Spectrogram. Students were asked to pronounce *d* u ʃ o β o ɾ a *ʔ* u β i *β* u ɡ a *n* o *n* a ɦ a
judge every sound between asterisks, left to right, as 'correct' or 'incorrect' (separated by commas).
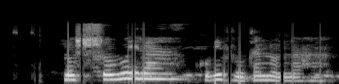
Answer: incorrect, incorrect, incorrect, correct, correct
